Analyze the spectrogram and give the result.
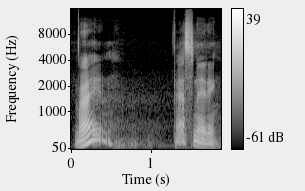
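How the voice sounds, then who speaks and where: A man giving a conference keynote talk, animated and conversational with playful asides to a live audience. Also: mid-range voice, a little slow, vocal fry, slightly rough, in a large hall. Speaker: keynote speaker. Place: large conference hall before an audience.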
